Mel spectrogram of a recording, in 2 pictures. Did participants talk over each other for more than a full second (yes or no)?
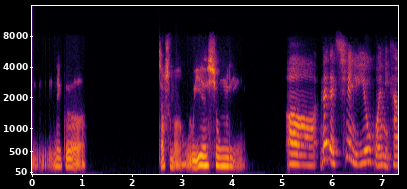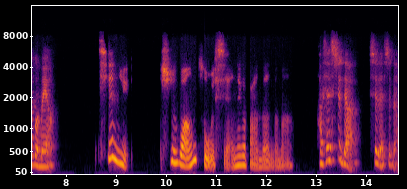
no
